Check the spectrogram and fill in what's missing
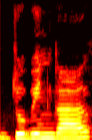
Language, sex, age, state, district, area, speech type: Assamese, female, 18-30, Assam, Tinsukia, rural, spontaneous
